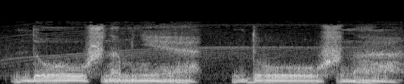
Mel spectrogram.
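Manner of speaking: very low, wild, inhuman, unearthly groaning moan. A dead man risen from his grave cries out in a wild inhuman moan. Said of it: "простонал он диким, нечеловечьим голосом".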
